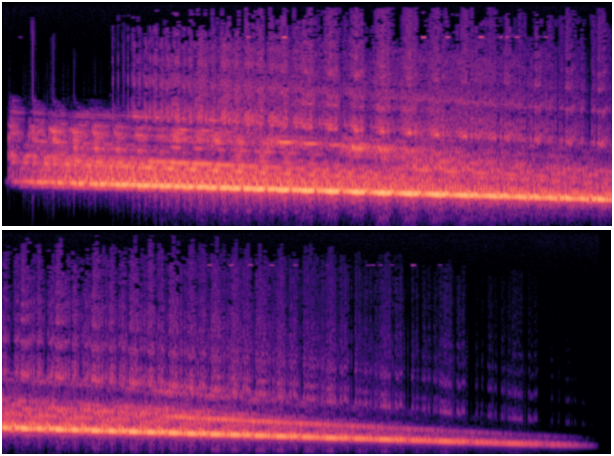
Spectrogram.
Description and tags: spaceship power down
Slow space ship engine power down sound effect, game sound effect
